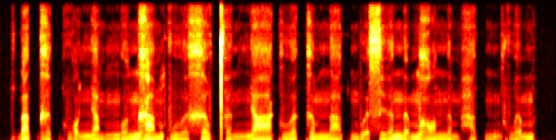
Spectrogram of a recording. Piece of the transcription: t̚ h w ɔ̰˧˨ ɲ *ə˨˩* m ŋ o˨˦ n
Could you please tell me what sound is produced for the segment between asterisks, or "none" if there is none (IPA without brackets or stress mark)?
a˨˩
